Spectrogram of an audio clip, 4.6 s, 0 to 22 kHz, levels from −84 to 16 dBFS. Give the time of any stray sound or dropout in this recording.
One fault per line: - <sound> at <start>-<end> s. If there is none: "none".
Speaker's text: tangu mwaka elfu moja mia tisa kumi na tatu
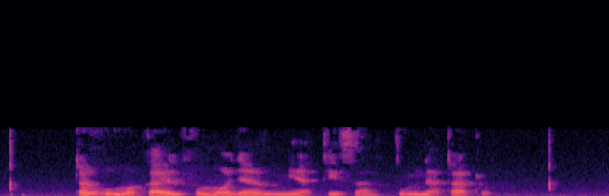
none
